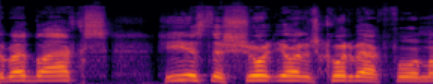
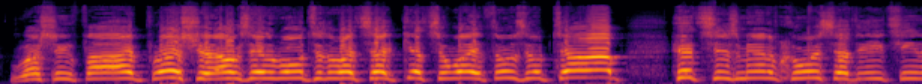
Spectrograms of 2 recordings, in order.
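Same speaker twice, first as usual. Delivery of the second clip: much louder and higher, racing then slowing; excited play-by-play; 6 semitones higher, 8 dB louder than usual. Acted. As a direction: call the big pass like a thrilled announcer. Streamer calls the play live.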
